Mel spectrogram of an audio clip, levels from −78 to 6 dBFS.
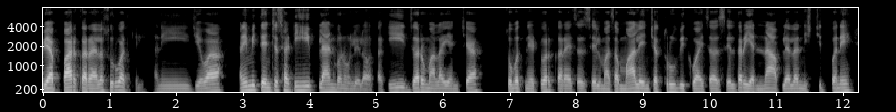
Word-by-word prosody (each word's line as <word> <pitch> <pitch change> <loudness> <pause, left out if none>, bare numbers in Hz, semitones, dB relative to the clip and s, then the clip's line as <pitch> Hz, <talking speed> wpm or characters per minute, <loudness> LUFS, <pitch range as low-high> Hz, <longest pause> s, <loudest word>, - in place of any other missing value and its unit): व्यापार 120 +3 +7
करायला 115 0 +5
सुरुवात 140 +2 0
केली. 85 -2 -18 0.2
आणि 110 +1 -7
जेव्हा 110 +3 +2 0.4
आणि 135 +4 +3
मी 165 +1 +3
त्यांच्यासाठीही 145 +2 +2
प्लॅन 120 -1 +1
बनवलेला 100 -4 -5
होता, 90 +1 -8
की 125 +5 -5
जर 120 +2 +4
मला 110 +1 -1
यांच्यासोबत 120 +2 -3
नेटवर्क 110 +3 -1
करायचं 110 -1 -1
असेल 110 +1 -3
माझा 105 +1 -1
माल 105 +3 +1
यांच्या 110 +1 +1
थ्रू 120 -1 0
विकवायचा 110 -2 -1
असेल, 110 +3 -3
तर 130 - +3
यांना 110 0 0
आपल्याला 110 0 0
निश्चितपणे 120 +3 -3
115 Hz, 140 wpm, -24 LUFS, 105-120 Hz, 0.4 s, व्यापार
